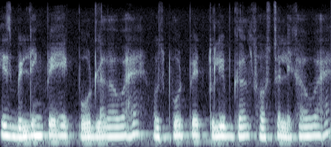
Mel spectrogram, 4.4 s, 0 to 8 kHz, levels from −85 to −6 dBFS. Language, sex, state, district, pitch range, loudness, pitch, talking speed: Hindi, male, Jharkhand, Ranchi, 135-155 Hz, -14 LUFS, 150 Hz, 230 wpm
